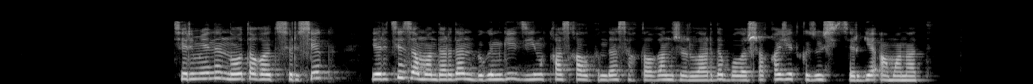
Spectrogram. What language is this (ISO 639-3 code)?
kaz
